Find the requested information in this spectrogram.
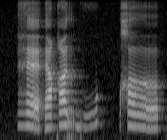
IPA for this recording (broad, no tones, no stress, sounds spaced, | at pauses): ɦ ɛ | ɛ q ɯː r bʱ ṳ | χ ɤː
